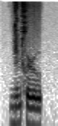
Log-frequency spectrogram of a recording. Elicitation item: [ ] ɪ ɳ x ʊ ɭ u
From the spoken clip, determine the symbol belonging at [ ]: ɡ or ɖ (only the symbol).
ɖ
